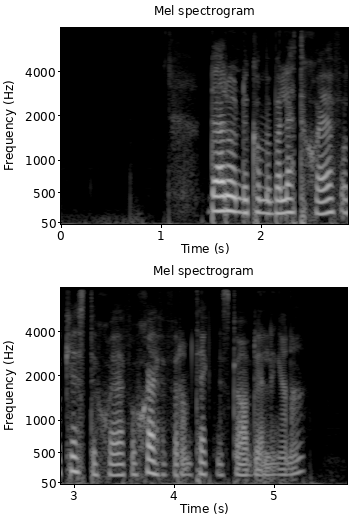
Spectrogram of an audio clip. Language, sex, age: Swedish, female, 29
